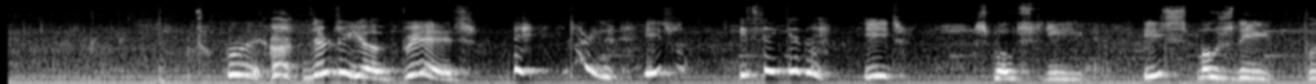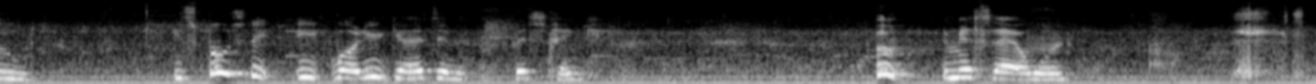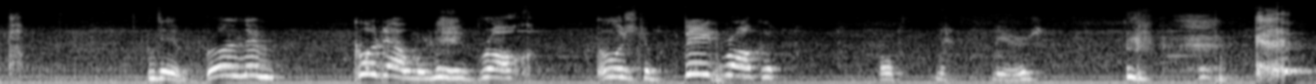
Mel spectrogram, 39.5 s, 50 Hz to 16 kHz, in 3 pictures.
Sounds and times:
Child speech, kid speaking: 0:02.2 - 0:09.1, 0:09.8 - 0:13.6, 0:14.9 - 0:19.1, 0:22.6 - 0:23.9, 0:27.8 - 0:29.2, 0:29.8 - 0:34.2, 0:35.1 - 0:36.8.

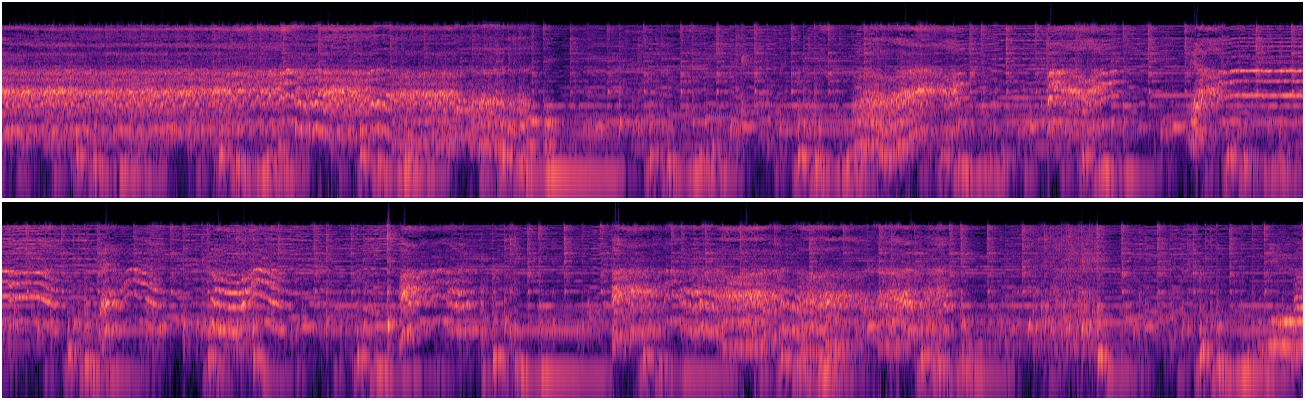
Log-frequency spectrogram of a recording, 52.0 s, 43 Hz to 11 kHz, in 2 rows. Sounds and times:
Singing: 0:00.0 - 0:11.0, 0:23.7 - 0:29.4, 0:38.2 - 0:45.1
Tabla: 0:00.0 - 0:52.0.

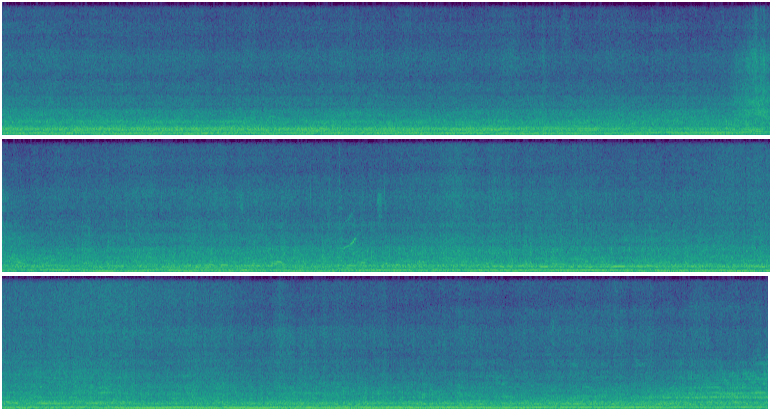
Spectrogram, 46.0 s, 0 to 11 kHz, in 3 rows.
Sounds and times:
Waterfall: 0:00.0 - 0:46.0
Speech: 0:15.0 - 0:17.7, 0:18.7 - 0:33.1, 0:34.2 - 0:46.0.

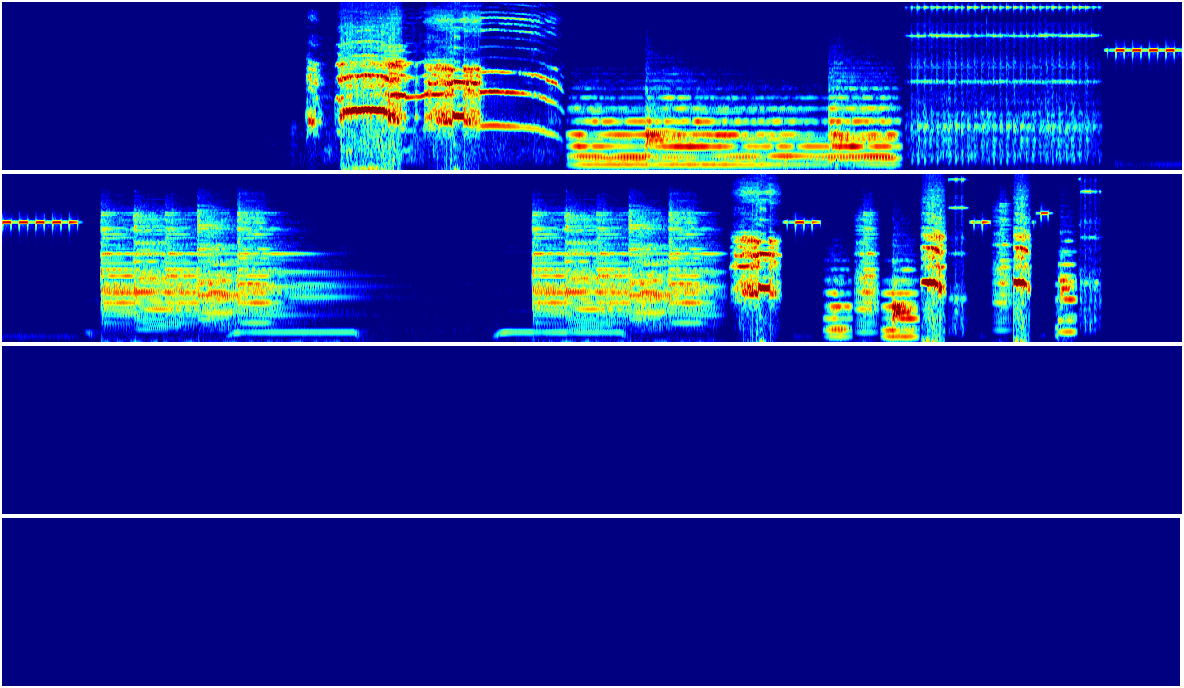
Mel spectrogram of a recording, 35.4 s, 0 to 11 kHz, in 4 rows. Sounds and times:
Crowing, cock-a-doodle-doo: 0:02.3 - 0:04.2, 0:14.3 - 0:14.7.

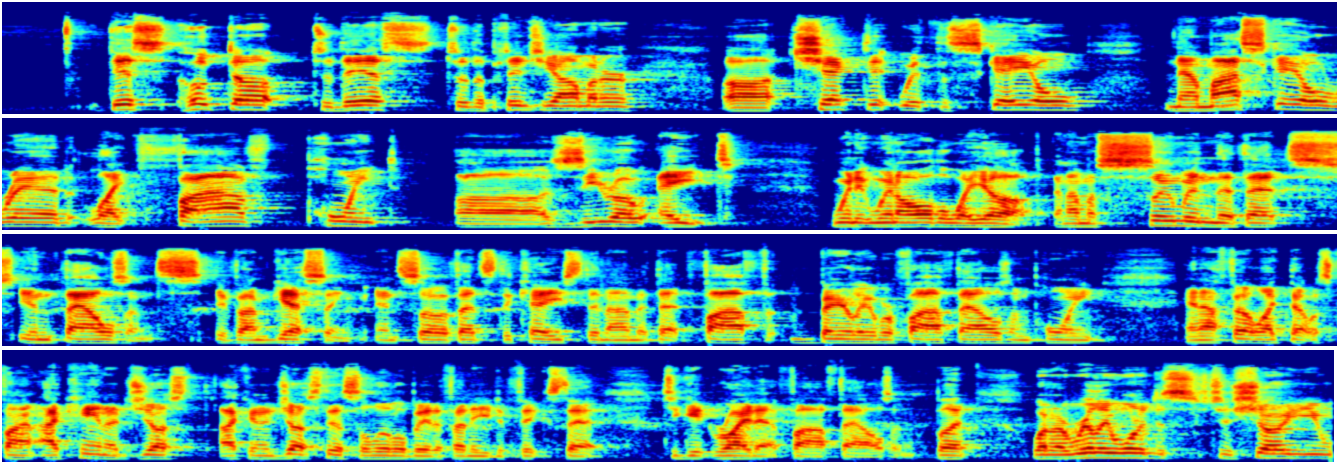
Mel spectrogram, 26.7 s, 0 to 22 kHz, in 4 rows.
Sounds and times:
Speech: 0:00.4 - 0:26.6.

